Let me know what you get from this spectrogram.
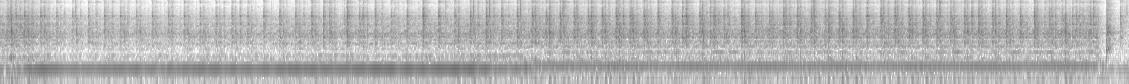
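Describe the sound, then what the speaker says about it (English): A Handi Quilter longarm quilting machine running fairly fast while stitching gives a steady mechanical whir with a fast rhythmic needle chatter. It holds close and continuous, with a slight shift in pitch partway through and no speech. "Still have the machine going fairly fast, because if you have the machine going too slow, you end up with big clunky stitches."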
